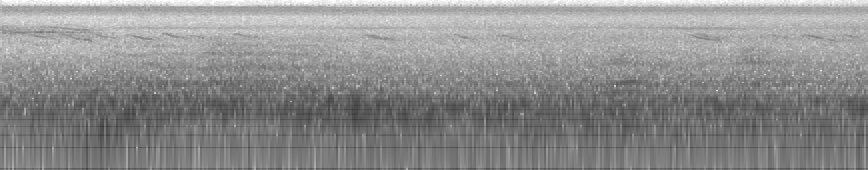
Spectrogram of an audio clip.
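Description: Diesel-hauled MBTA commuter train approaching: a low rumble from the locomotive and wheels that slowly grows louder near the end. A steady high insect buzz runs underneath, with a few short high chirps.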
